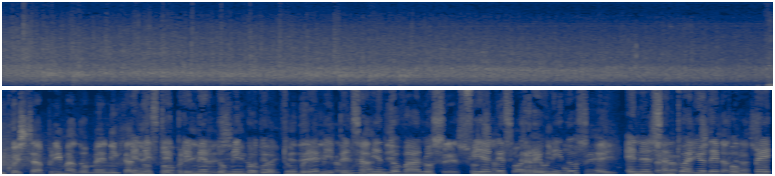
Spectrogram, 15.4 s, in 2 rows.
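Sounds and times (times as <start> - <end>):
applause for the new beatified women: 0.0 - 9.7
speech: 7.7 - 15.4.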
